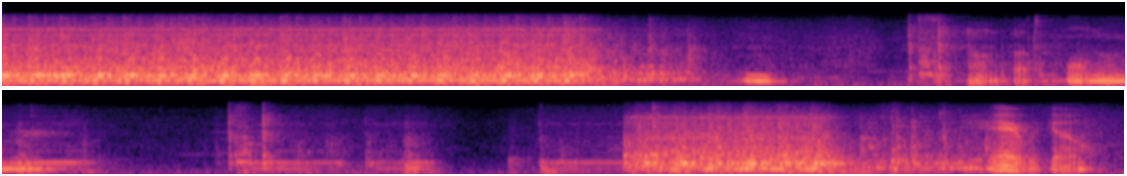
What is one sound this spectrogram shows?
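A sewing machine whirs in steady bursts.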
